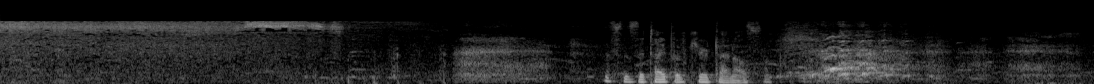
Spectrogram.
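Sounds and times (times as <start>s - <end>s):
voice imitating hissing snakes: 0.0s - 4.4s
laughter: 3.1s - 4.6s, 7.7s - 10.0s
speech: 6.0s - 8.2s.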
